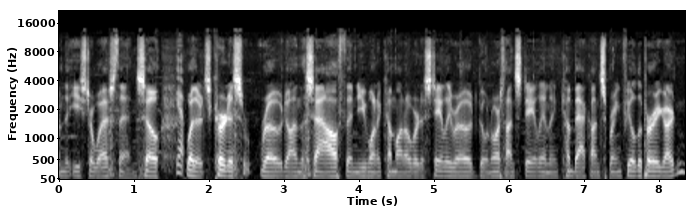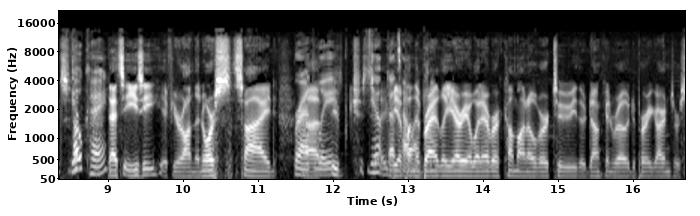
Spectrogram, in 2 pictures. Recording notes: Every Saturday live from Prairie Gardens.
